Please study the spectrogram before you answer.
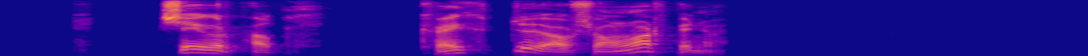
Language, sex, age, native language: Icelandic, male, 50-59, Icelandic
